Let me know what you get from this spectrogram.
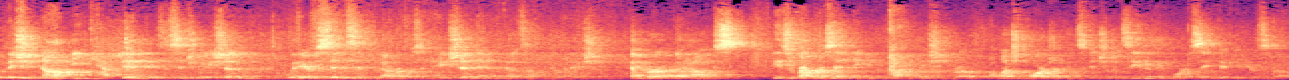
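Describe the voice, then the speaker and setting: Talking at a fairly quick pace, a man is heard through strong room echo and noticeable background noise. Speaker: journalist. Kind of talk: lecture talk. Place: hall.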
